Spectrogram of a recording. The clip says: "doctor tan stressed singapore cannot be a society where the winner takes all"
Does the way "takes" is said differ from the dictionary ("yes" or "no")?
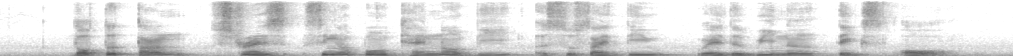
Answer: no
